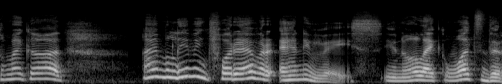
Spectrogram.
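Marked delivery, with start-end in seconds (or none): 0.0-3.8 high, soft, delighted discovery; a higher, softer aha, amused at herself; amused realization. Retold or imitated. Realizing she lives forever, softly amused and high. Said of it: "You realize".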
